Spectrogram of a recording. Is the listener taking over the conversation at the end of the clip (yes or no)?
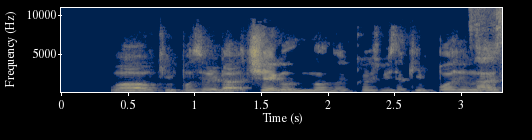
yes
